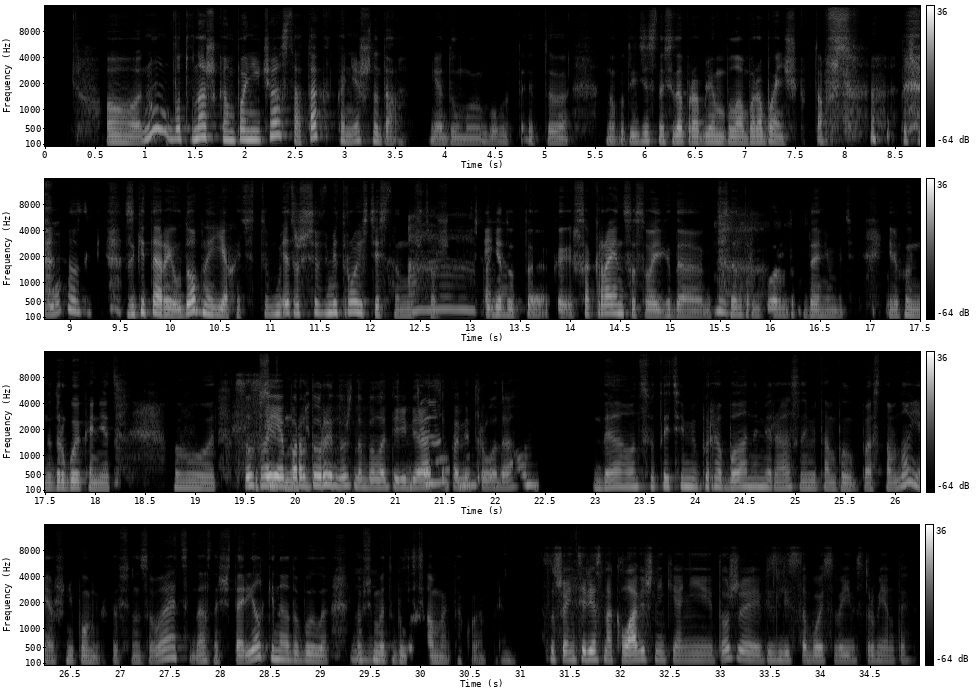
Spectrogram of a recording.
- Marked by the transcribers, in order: laughing while speaking: "потому что"; laugh; tapping
- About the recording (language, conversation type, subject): Russian, podcast, Какой первый концерт произвёл на тебя сильное впечатление?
